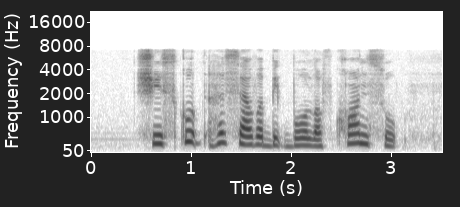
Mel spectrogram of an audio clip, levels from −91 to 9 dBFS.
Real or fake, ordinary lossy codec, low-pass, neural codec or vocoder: real; MP3, 64 kbps; 7.2 kHz; none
